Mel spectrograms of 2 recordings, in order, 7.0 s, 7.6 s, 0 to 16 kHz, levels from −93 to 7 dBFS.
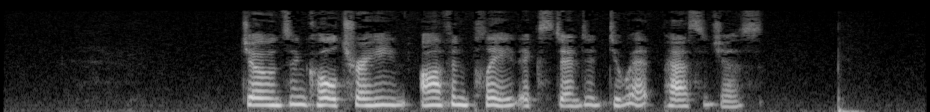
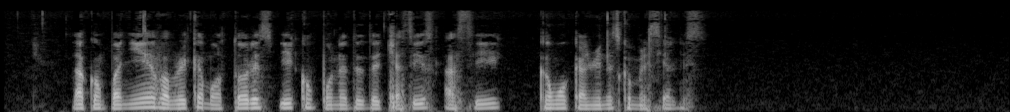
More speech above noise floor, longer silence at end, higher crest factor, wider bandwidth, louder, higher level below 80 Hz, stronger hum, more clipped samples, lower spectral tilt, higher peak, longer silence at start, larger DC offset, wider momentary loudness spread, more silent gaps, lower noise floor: second, 44 dB vs 49 dB; second, 0.55 s vs 2.35 s; about the same, 18 dB vs 22 dB; about the same, 11 kHz vs 11.5 kHz; first, -18 LUFS vs -26 LUFS; about the same, -50 dBFS vs -54 dBFS; neither; neither; second, -6 dB/octave vs -7.5 dB/octave; about the same, -2 dBFS vs -4 dBFS; first, 1.85 s vs 0.55 s; neither; about the same, 10 LU vs 9 LU; neither; second, -62 dBFS vs -74 dBFS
